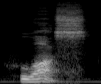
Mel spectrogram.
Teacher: The iota and upsilon of diphthongs often disappear when followed by a vowel. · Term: disappearance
